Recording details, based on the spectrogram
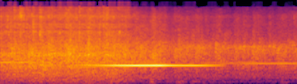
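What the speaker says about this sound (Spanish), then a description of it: "yo quisiera que recibiéramos a nuestros invitados con un aplauso dominicano muy" Warm applause from a Dominican audience welcoming guests at a literary panel event, a steady wash of clapping with a sustained electronic tone rising briefly in the middle.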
